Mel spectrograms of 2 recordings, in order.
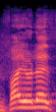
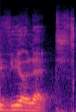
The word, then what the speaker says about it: Violette: Is it pronounced Violette? I'm assuming they speak French in Haiti. Yeah. I mean, I said you should say Violette, really, but I thought I'd put a little English spin on it.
